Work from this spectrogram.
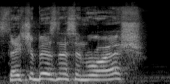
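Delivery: guard voice calling out from a distance. Game master voices a tower guard hailing the approaching party: guard yelling down. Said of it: "He yells down".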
